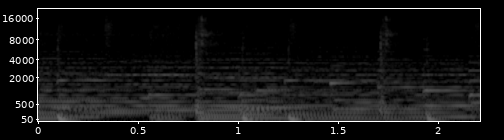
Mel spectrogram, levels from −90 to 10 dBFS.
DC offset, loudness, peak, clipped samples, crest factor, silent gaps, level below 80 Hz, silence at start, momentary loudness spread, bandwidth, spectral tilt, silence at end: under 0.1%; -60 LUFS; -46 dBFS; under 0.1%; 14 dB; none; -68 dBFS; 0 s; 3 LU; over 20 kHz; -4.5 dB/octave; 0 s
